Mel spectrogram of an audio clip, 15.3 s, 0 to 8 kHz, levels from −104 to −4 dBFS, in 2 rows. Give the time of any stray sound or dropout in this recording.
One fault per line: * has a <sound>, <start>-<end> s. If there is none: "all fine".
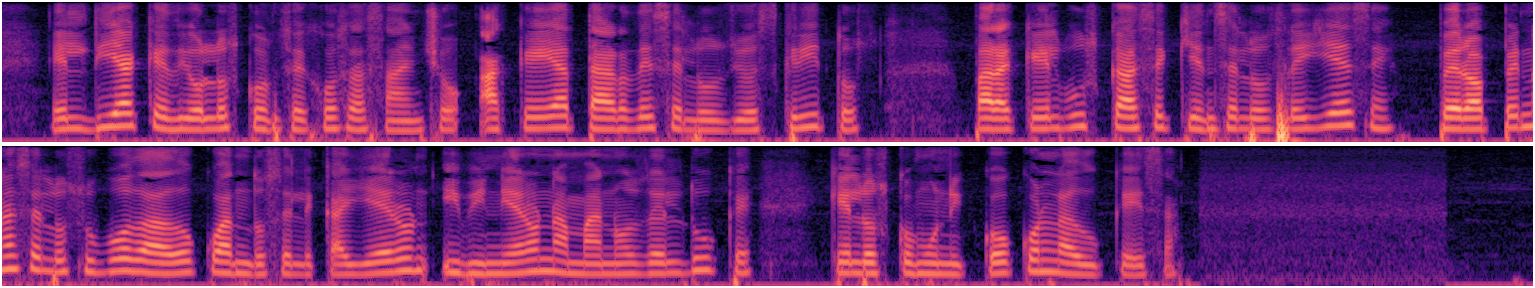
all fine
